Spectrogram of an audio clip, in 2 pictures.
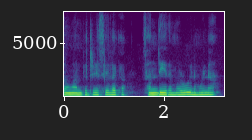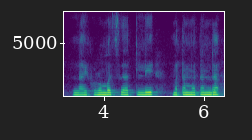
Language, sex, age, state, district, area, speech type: Manipuri, female, 30-45, Manipur, Bishnupur, rural, spontaneous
